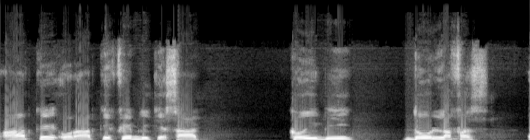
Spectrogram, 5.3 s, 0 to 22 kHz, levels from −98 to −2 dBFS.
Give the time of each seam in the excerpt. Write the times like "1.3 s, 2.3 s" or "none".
none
